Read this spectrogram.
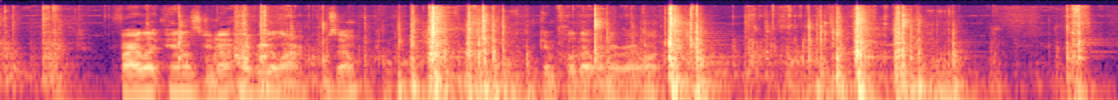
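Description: A key rattles and clicks as it turns in a lock.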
